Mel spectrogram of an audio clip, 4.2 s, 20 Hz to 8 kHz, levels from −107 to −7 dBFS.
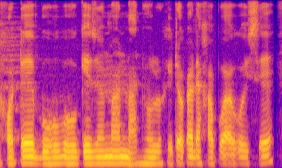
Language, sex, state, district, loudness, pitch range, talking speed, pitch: Assamese, male, Assam, Sonitpur, -19 LUFS, 110-115 Hz, 125 wpm, 110 Hz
